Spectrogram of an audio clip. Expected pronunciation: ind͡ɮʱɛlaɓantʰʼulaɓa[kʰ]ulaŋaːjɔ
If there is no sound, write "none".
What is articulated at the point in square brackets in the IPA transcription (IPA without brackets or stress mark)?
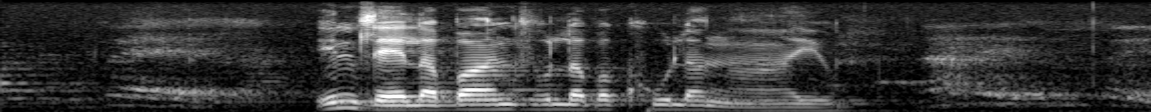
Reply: kʰ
